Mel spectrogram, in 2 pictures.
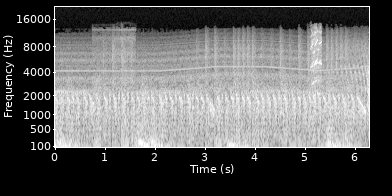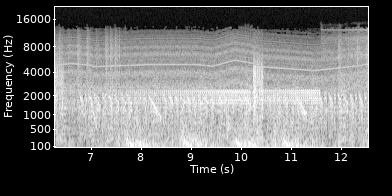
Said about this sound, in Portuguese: Aqui é muito tiro, mano.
